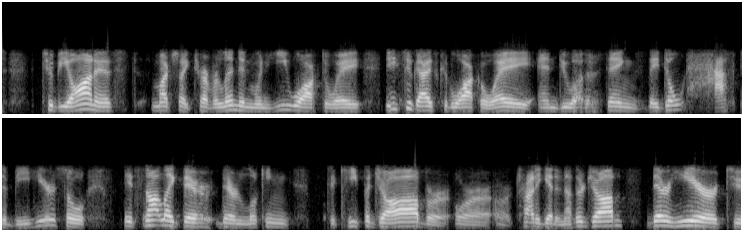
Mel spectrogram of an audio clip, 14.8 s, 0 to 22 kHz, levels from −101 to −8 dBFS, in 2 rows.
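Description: Throughout, the speech sounds like the G.729 codec squeezed it into a 200 Hz to 3.5 kHz phone band at 8 kbit/s, plainly rough and synthetic. Then VoIP packet loss concealed by the speech codec turns short smears at 3.87 s after "when he walked away", 5.72 to 5.99 s after "walk away and do", 9.33 s after "so it's not like", and 13.07 s. In each, the decoder stretches the last sound, and the voice stays weak briefly afterwards.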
